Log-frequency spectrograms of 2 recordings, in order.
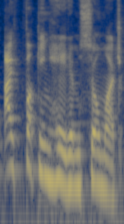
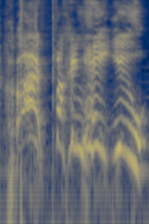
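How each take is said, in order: First: Said in the usual way. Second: High furious shout; angry yell. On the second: Retold or imitated. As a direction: scream the hate out loud. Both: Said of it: "And I'm like".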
